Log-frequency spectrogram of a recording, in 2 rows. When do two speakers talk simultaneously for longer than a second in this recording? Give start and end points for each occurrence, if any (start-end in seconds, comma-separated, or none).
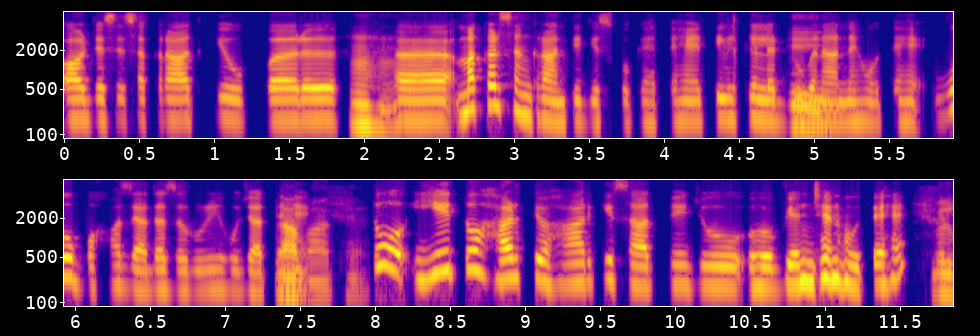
none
